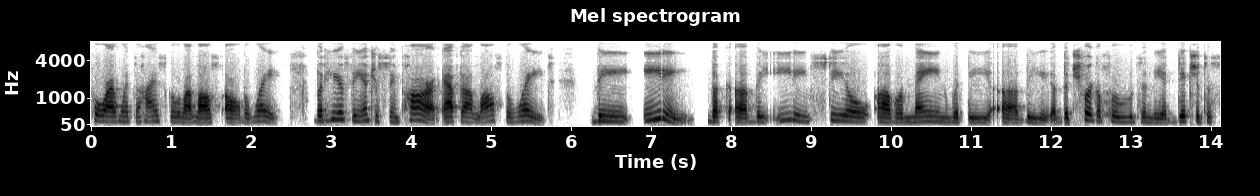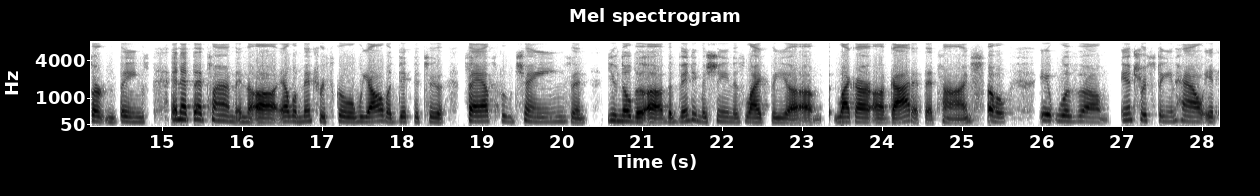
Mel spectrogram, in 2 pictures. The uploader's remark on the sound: qualification from the 100 Pounders Phone Meeting, date unknown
